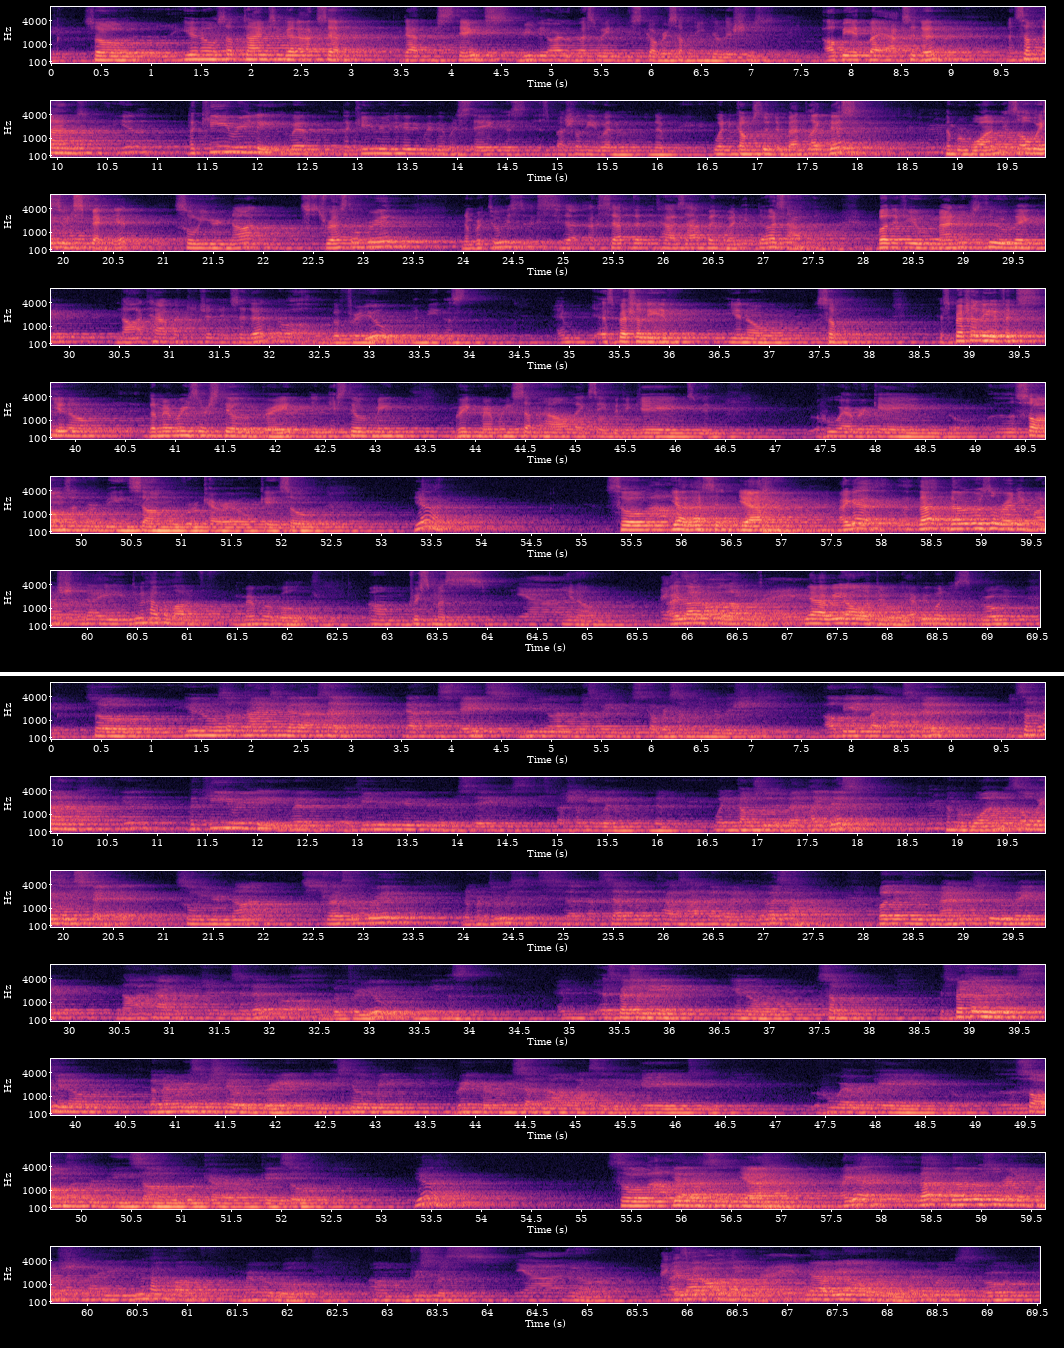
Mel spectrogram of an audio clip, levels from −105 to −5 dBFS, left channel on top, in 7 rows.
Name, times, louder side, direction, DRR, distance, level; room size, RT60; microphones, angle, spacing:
voice 1, 0.4-2.9 3.5-7.1 7.7-8.9 9.6-11.1 11.3-18.0 18.9-20.6 21.1-21.9 22.4-23.3 24.0-27.7 28.1-29.7 30.5-34.0 34.9-36.0 36.3-37.8 38.7-43.3 43.8-46.4 47.3-48.9 49.2-52.4 53.3-53.6 55.3-57.1 57.4-61.1 61.5-62.2 62.8-64.0 64.8-65.3 65.8-66.6 67.2-69.4, left 2 dB, 85° left, 2 dB, 0.6 m, -33 dB
voice 2, 18.6-18.9 21.8-21.9 55.6-56.0 64.3-64.8 65.7-67.1, right 1 dB, 10° right, -3 dB, 0.7 m, -40 dB
6.3 x 2.9 x 5.7 m, 2.8 s
head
